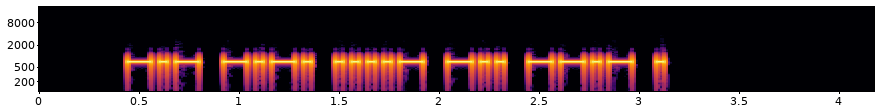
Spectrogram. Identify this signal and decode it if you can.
Morse code, heard as a keyed tone, about 36 wpm, 700 Hz. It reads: KC4DQE
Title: Speed Racing - USA 2x3 Call Signs 30wpm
